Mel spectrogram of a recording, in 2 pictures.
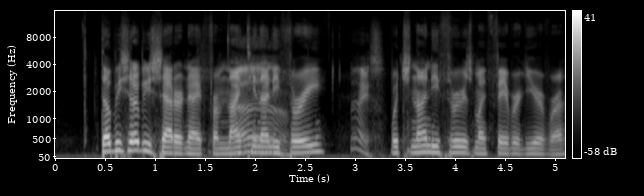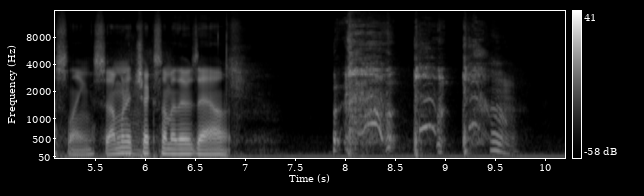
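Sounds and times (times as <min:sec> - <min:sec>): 
speech: 0:00.5 - 0:07.0, 0:07.9 - 0:08.5
harsh raspy coughs: 0:07.9 - 0:09.9.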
